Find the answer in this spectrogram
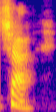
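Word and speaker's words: chat: cat in French is cha it is spelled c h8 e but we do not pronounce the T at the end of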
